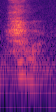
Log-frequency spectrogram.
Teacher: that R is bouncing off the roof of the mouth, and we're pulling our belly in, Hara, activating an energy center, a chakra in the body that really activates our motivation.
